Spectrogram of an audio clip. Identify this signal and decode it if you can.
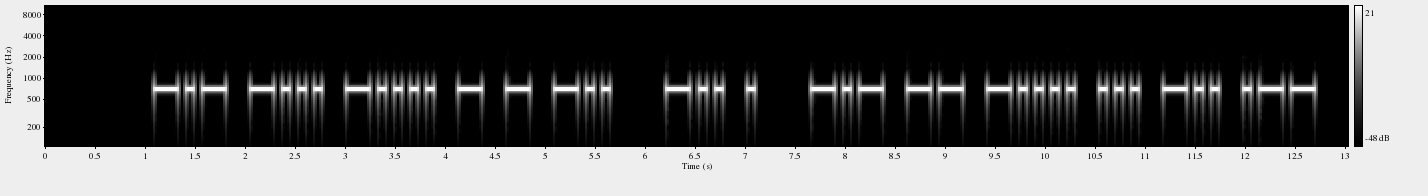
Morse code, heard as a keyed tone, about 15 wpm, 700 Hz. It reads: KB6TTD DE KM6SDW
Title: USA Callsign DE Callsign - 6 Characters - 15wpm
